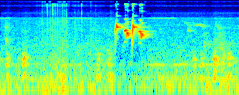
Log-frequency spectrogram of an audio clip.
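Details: Sooty-headed bulbul singing lively as a lure: a brief burst of three or four quick, bright, bubbling whistled notes between soft low rustling and faint background noise.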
